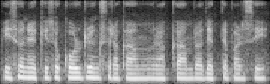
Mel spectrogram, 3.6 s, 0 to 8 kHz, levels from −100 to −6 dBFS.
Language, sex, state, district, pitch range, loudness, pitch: Bengali, male, Assam, Hailakandi, 135-150 Hz, -17 LUFS, 135 Hz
